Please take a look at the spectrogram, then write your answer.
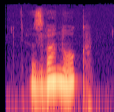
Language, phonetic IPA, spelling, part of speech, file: Russian, [zvɐˈnok], звонок, noun, Ru-звонок.ogg
- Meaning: 1. bell (signaling device such as a bicycle bell) 2. bell (an audible signal such as a school bell) 3. ring, call (a telephone call or telephone conversation)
